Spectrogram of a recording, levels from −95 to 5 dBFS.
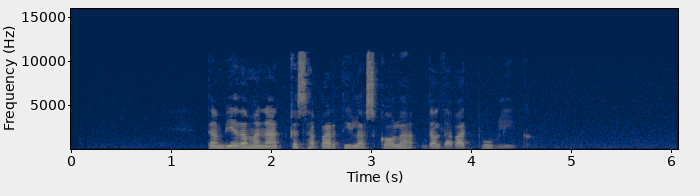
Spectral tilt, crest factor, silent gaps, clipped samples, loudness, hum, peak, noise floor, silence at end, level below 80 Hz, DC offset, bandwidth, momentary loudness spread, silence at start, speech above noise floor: -3 dB/octave; 20 dB; none; under 0.1%; -41 LUFS; none; -24 dBFS; -78 dBFS; 1.5 s; under -90 dBFS; under 0.1%; 11.5 kHz; 16 LU; 1.35 s; 37 dB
